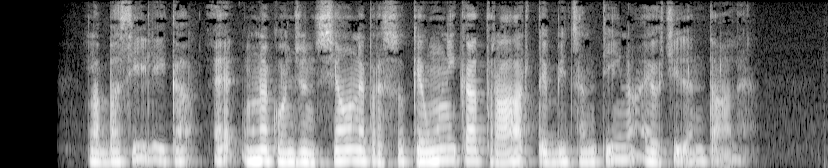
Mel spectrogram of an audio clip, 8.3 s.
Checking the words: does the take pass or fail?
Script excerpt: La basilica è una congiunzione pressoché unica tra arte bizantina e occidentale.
pass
